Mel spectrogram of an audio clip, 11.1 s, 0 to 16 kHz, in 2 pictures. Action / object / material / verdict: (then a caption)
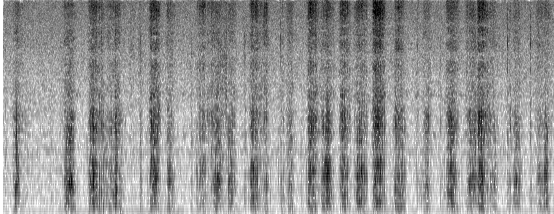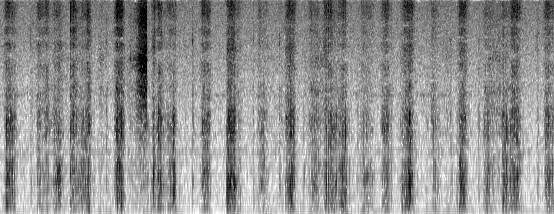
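scrape / gel pen tip on a paper notebook page / paper / none. A white Sakura Gelly Roll 0.8 gel pen with a fine plastic tip, held in the fingers, writes continuous handwriting strokes on a flat black lined paper page in a notebook. A quiet, dry, rhythmic scratching and pattering of the tip on the paper rises and falls with each stroke over a faint steady low hum.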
